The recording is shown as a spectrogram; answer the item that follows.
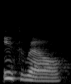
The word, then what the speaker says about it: Israel: 자, 우리 이스라엘이라고 하는데 영어에서는 Israel. 왜냐면 이 I 앞에 있는 여기 강세가 있기 때문에 first stress 강세이기 때문에 Israel 이렇게 발음이 되는데요.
